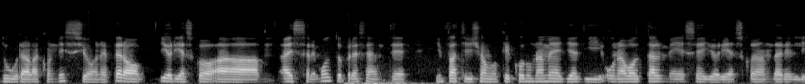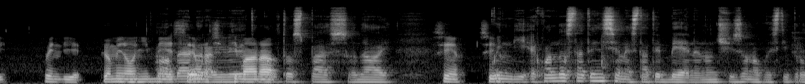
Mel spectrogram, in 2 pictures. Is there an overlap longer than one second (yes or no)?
yes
